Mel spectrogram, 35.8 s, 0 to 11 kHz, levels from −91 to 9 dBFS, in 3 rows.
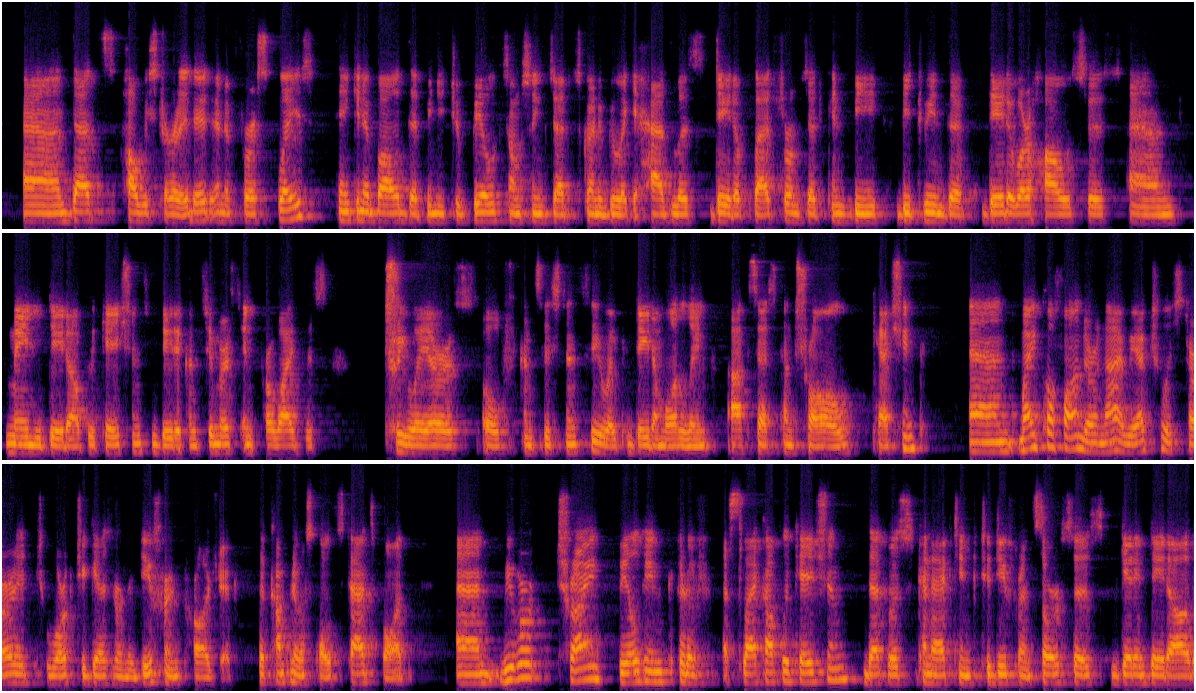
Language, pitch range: English, 110-130 Hz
